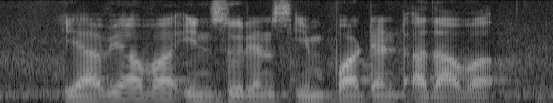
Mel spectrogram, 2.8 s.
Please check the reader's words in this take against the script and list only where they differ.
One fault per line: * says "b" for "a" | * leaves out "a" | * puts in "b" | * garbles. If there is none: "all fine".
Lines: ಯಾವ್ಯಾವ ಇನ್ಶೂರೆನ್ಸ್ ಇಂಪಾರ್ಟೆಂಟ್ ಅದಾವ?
all fine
